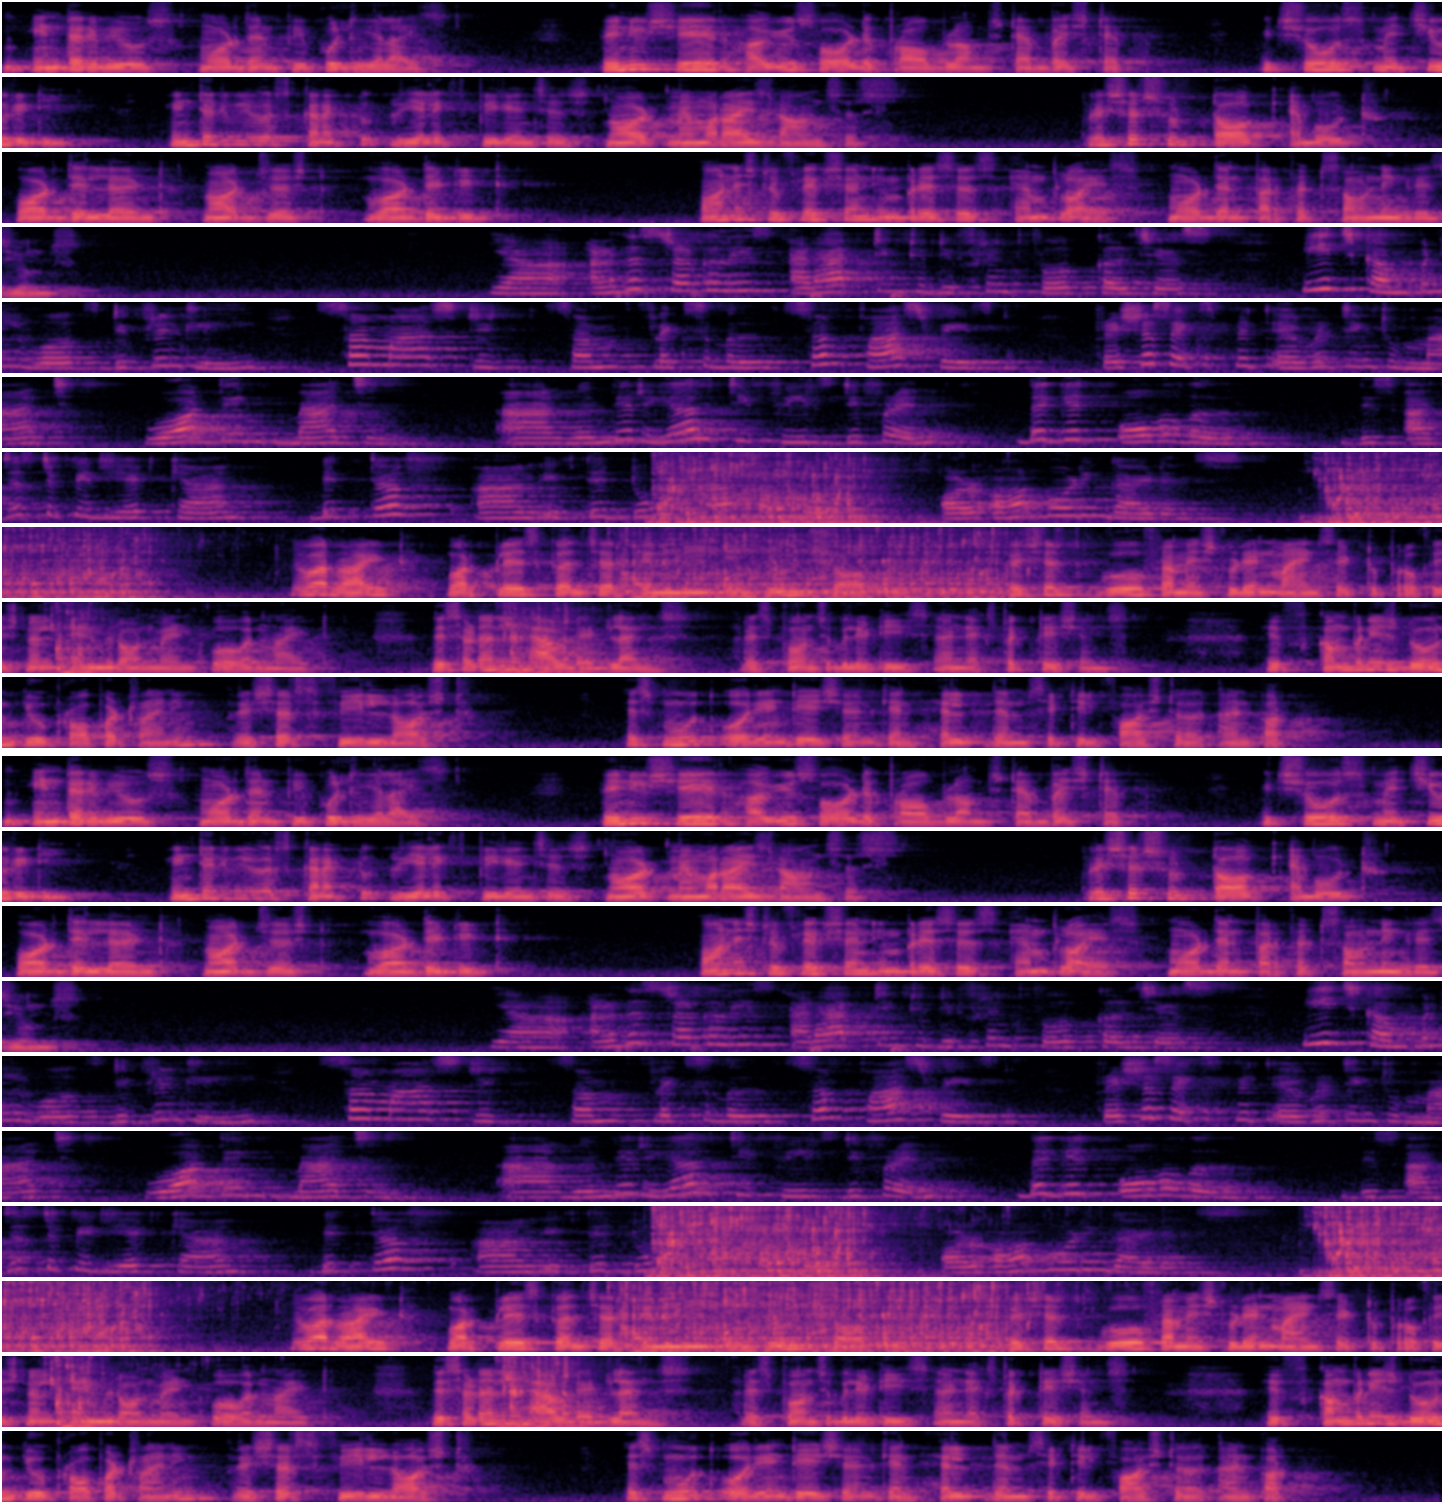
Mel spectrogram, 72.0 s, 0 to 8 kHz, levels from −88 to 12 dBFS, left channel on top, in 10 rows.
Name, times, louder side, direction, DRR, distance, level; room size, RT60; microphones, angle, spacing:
voice 1, 0.0-2.2 3.0-5.6 6.3-7.5 8.0-11.7 12.6-14.1 14.5-16.9 17.9-22.0 51.8-52.3 52.6-54.8 55.4-59.1 59.5-63.2 63.6-63.7 63.9-67.1 67.9-71.2, right 1 dB, 5° right, 4 dB, 1.0 m, -25 dB
voice 2, 24.0-27.6 28.1-30.1 30.4-31.3 31.6-33.9 34.3-36.4 36.7-38.0 38.5-40.7 41.1-42.3 42.7-44.4 44.7-47.4 47.9-49.4, left 2 dB, 65° left, 4 dB, 3.5 m, -37 dB
Liquid, 46.4-47.9 48.2-48.3 49.7-51.6 53.2-55.9 57.5-57.6 57.8-58.6 59.8-60.9, right 4 dB, 45° right, 0.9 m, -28 dB
24.5 x 17.5 x 7.5 m, 0.80 s
head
